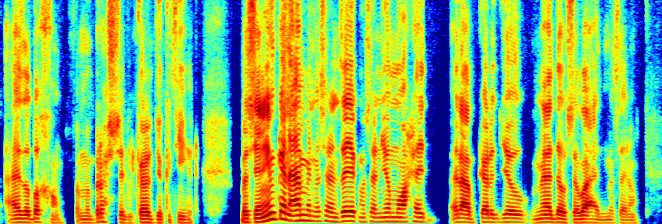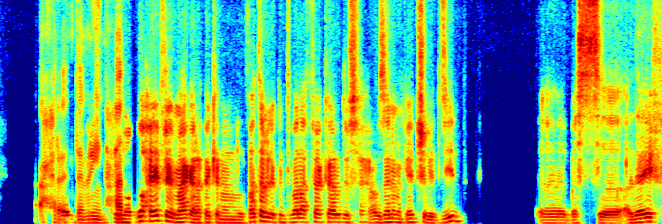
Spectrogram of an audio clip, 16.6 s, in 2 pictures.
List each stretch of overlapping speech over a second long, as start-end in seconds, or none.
none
